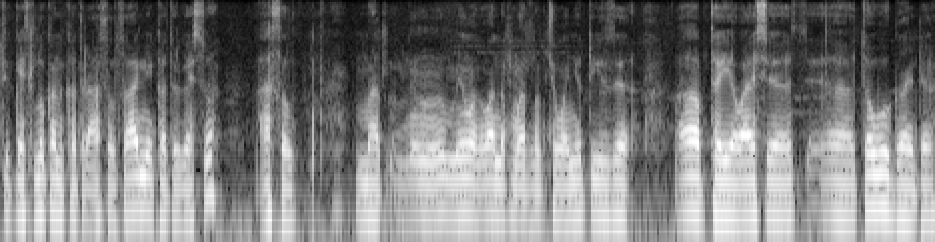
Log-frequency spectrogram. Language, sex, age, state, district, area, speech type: Kashmiri, male, 18-30, Jammu and Kashmir, Srinagar, urban, spontaneous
